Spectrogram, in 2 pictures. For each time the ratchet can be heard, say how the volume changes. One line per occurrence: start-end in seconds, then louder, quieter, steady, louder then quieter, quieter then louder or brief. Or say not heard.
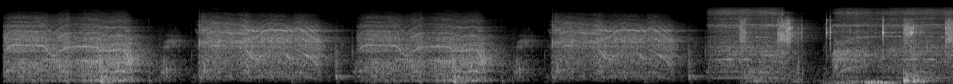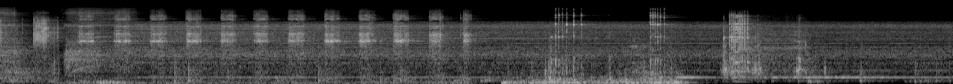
7.3-17.8 steady.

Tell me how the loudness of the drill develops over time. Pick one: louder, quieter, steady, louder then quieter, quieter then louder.
quieter.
